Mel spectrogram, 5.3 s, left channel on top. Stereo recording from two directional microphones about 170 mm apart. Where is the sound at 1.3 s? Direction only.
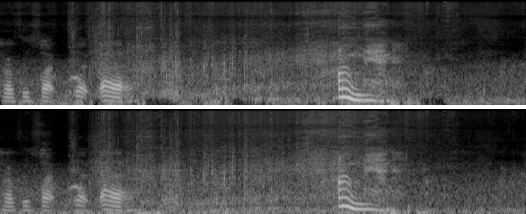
65° left (ahead or behind).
